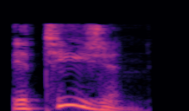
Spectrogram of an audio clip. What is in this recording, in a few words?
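"etesian", British English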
